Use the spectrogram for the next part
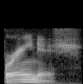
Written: brainish

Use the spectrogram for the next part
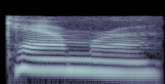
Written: camera

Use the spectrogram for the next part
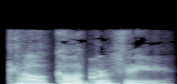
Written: chalcography

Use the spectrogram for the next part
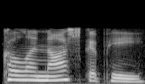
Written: colonoscopy

